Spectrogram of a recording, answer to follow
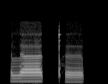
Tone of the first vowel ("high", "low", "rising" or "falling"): high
